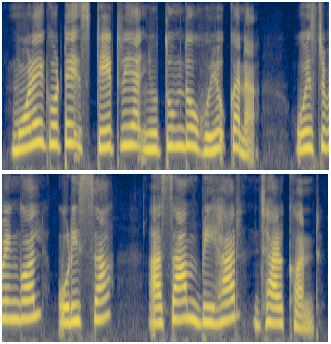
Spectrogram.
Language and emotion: Santali, neutral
